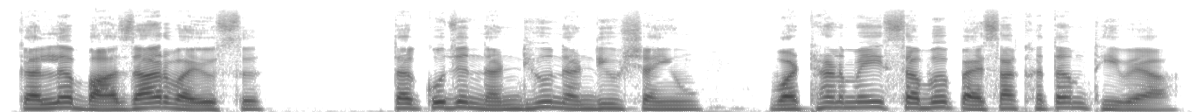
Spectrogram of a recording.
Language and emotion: Sindhi, neutral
